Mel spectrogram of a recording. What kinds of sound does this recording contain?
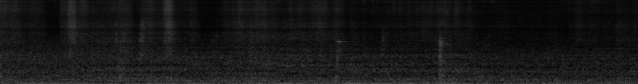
background noise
